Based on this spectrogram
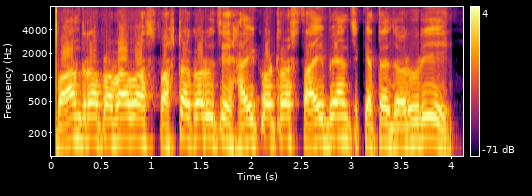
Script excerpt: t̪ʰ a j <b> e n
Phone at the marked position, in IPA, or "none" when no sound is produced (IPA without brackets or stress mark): b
